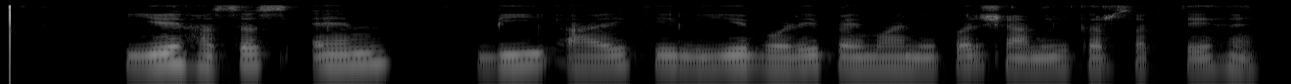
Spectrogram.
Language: Urdu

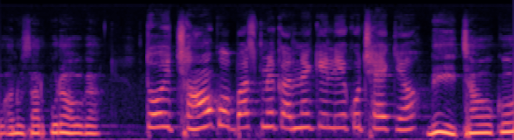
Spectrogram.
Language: Gujarati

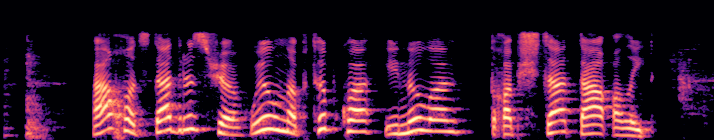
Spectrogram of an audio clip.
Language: Abkhazian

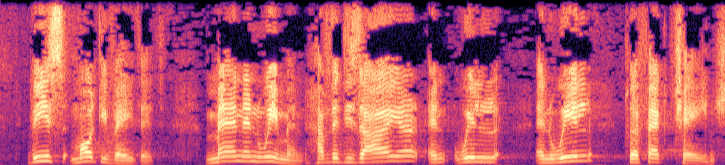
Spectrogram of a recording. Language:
English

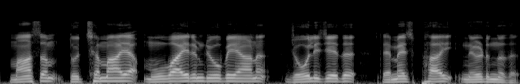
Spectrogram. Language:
Malayalam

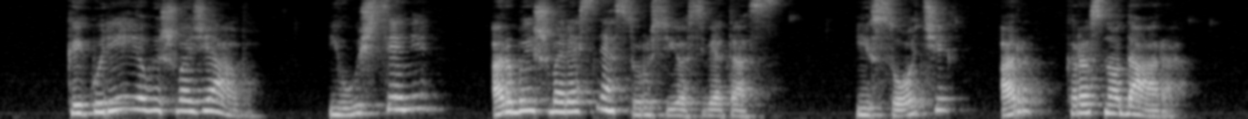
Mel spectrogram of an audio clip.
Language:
Lithuanian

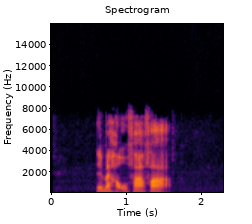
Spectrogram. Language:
Cantonese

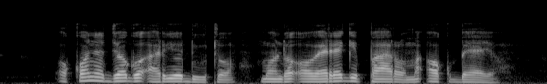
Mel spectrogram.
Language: Luo (Kenya and Tanzania)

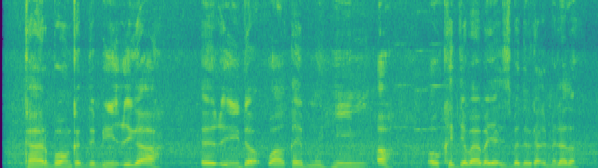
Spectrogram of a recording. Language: Somali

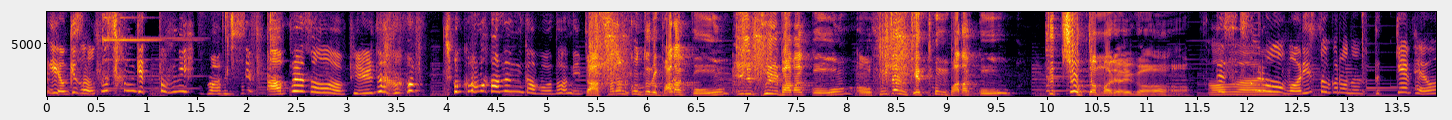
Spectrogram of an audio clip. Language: Korean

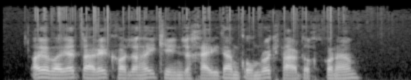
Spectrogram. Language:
Persian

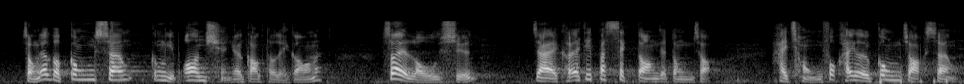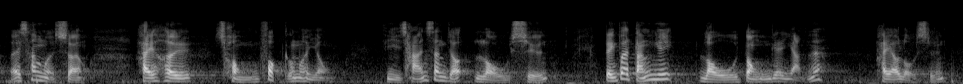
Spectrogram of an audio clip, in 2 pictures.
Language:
Cantonese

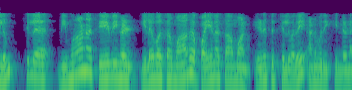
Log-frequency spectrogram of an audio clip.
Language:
Tamil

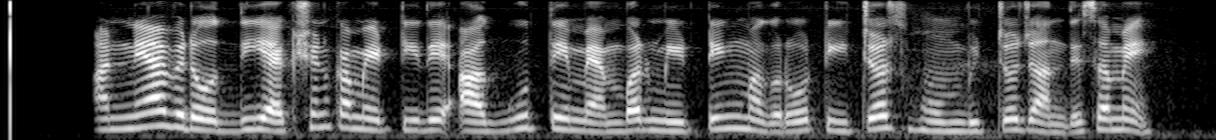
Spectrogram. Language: Punjabi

